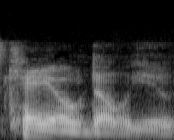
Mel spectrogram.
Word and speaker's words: Otani: Ko Otani. Okay. Is that how it's pronounced? Ko Otani? It's Kow. So there's also like accents over some of the letters, and I can't remember which ones.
